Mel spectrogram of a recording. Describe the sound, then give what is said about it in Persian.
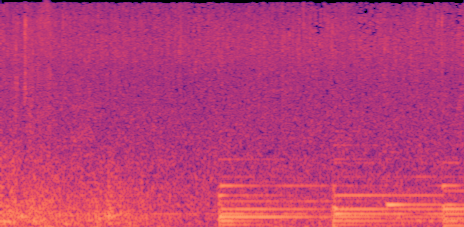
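A thunderstorm with lightning, steady rain and low rolling thunder fills the first couple of seconds, then sustained musical chords enter in three swells over the storm noise. No one speaks. “هموطنانم مدتی است گرفتار رعد و برق و سابق”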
